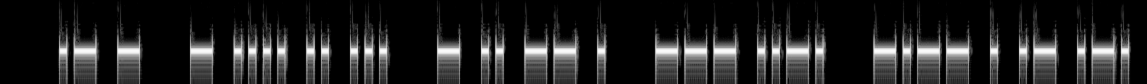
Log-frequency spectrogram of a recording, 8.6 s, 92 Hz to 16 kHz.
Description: Morse code, heard as a keyed tone, about 22 wpm, 700 Hz. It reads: AT THIS TIME OF YEAR
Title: Sets of 5 Words Encore2 22wpm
